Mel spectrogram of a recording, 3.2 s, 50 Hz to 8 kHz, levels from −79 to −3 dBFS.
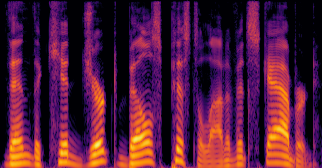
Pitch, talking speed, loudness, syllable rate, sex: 125 Hz, 185 wpm, -18 LUFS, 4.2 syllables/s, male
